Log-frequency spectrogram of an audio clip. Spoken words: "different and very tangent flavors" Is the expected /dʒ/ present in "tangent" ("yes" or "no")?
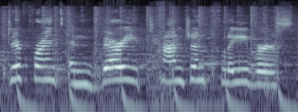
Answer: yes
